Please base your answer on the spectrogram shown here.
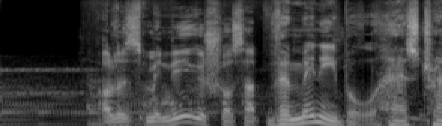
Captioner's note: speaks German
